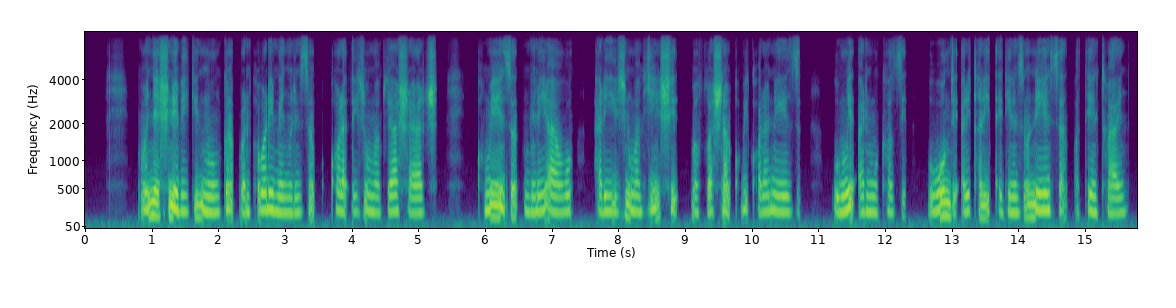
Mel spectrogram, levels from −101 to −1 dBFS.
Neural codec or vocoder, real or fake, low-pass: autoencoder, 22.05 kHz, a latent of 192 numbers a frame, VITS, trained on many speakers; fake; 7.2 kHz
